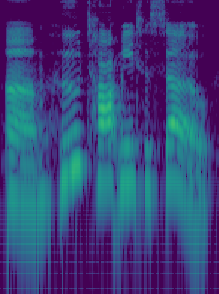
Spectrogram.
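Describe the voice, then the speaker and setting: A chatty woman in her thirties, hosting a casual sewing livestream. Her voice sits a little high, and she laughs often and restarts her sentences as she talks. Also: very animated, takes it slowly, bright, forceful tone. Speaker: sewing channel host.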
